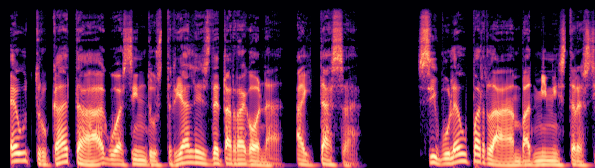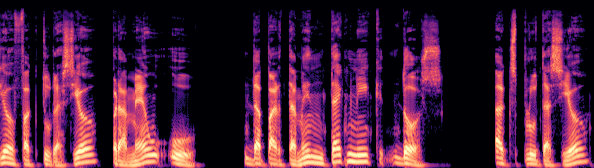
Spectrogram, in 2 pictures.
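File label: catalan interactive voice response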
